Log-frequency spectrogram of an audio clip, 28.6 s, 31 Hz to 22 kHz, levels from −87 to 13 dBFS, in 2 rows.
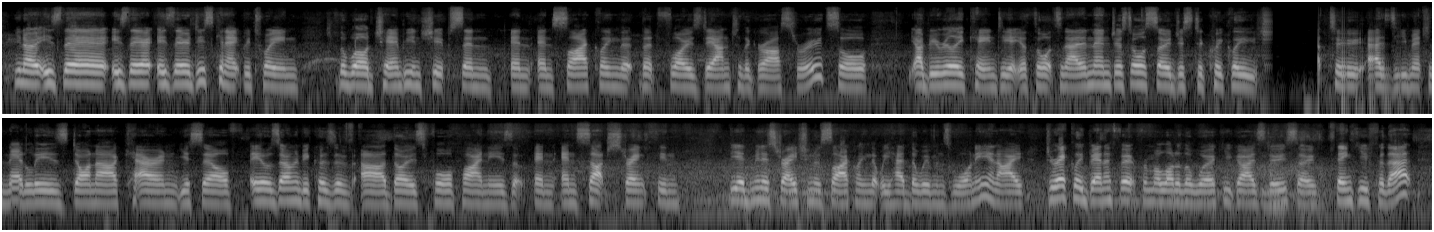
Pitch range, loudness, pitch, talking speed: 150-170 Hz, -27 LUFS, 155 Hz, 200 wpm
